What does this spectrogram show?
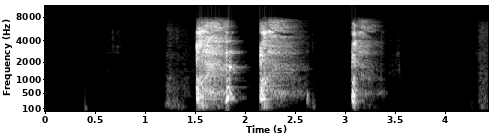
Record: {"three_cough_length": "4.4 s", "three_cough_amplitude": 29914, "three_cough_signal_mean_std_ratio": 0.31, "survey_phase": "beta (2021-08-13 to 2022-03-07)", "age": "18-44", "gender": "Female", "wearing_mask": "No", "symptom_cough_any": true, "symptom_runny_or_blocked_nose": true, "smoker_status": "Never smoked", "respiratory_condition_asthma": true, "respiratory_condition_other": false, "recruitment_source": "REACT", "submission_delay": "1 day", "covid_test_result": "Negative", "covid_test_method": "RT-qPCR"}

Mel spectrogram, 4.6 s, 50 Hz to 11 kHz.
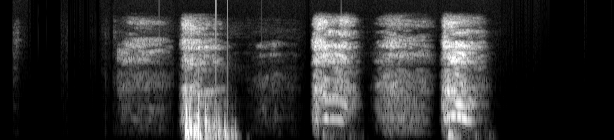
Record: {"exhalation_length": "4.6 s", "exhalation_amplitude": 27081, "exhalation_signal_mean_std_ratio": 0.25, "survey_phase": "alpha (2021-03-01 to 2021-08-12)", "age": "18-44", "gender": "Male", "wearing_mask": "No", "symptom_none": true, "smoker_status": "Never smoked", "respiratory_condition_asthma": false, "respiratory_condition_other": false, "recruitment_source": "REACT", "submission_delay": "1 day", "covid_test_result": "Negative", "covid_test_method": "RT-qPCR"}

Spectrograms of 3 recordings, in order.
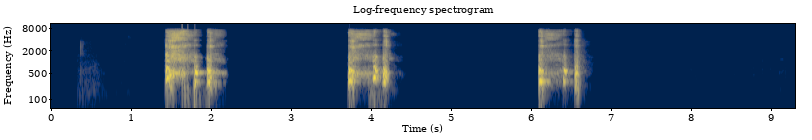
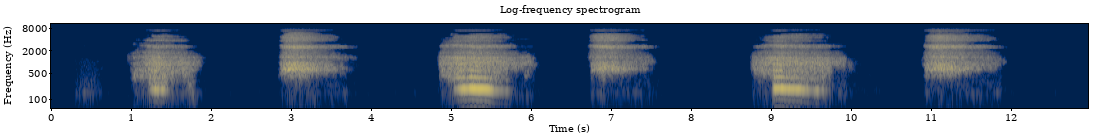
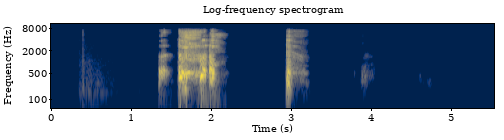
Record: {"three_cough_length": "9.3 s", "three_cough_amplitude": 32768, "three_cough_signal_mean_std_ratio": 0.26, "exhalation_length": "13.0 s", "exhalation_amplitude": 7217, "exhalation_signal_mean_std_ratio": 0.47, "cough_length": "5.5 s", "cough_amplitude": 28596, "cough_signal_mean_std_ratio": 0.25, "survey_phase": "alpha (2021-03-01 to 2021-08-12)", "age": "18-44", "gender": "Female", "wearing_mask": "No", "symptom_cough_any": true, "symptom_fever_high_temperature": true, "smoker_status": "Never smoked", "respiratory_condition_asthma": false, "respiratory_condition_other": false, "recruitment_source": "Test and Trace", "submission_delay": "1 day", "covid_test_result": "Positive", "covid_test_method": "LFT"}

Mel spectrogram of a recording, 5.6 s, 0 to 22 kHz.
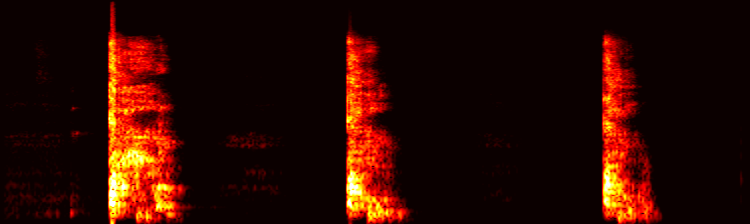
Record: {"three_cough_length": "5.6 s", "three_cough_amplitude": 32768, "three_cough_signal_mean_std_ratio": 0.28, "survey_phase": "beta (2021-08-13 to 2022-03-07)", "age": "45-64", "gender": "Female", "wearing_mask": "No", "symptom_none": true, "smoker_status": "Never smoked", "respiratory_condition_asthma": false, "respiratory_condition_other": false, "recruitment_source": "REACT", "submission_delay": "2 days", "covid_test_result": "Negative", "covid_test_method": "RT-qPCR"}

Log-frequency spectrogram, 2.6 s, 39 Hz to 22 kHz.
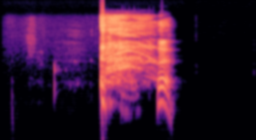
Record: {"cough_length": "2.6 s", "cough_amplitude": 32767, "cough_signal_mean_std_ratio": 0.38, "survey_phase": "beta (2021-08-13 to 2022-03-07)", "age": "18-44", "gender": "Male", "wearing_mask": "No", "symptom_none": true, "smoker_status": "Ex-smoker", "respiratory_condition_asthma": false, "respiratory_condition_other": false, "recruitment_source": "REACT", "submission_delay": "4 days", "covid_test_result": "Negative", "covid_test_method": "RT-qPCR", "influenza_a_test_result": "Negative", "influenza_b_test_result": "Negative"}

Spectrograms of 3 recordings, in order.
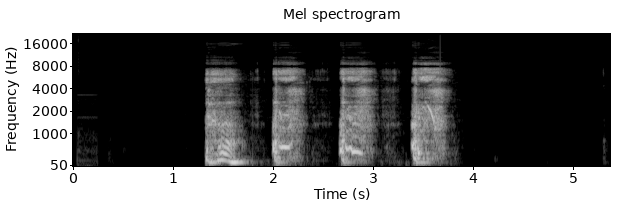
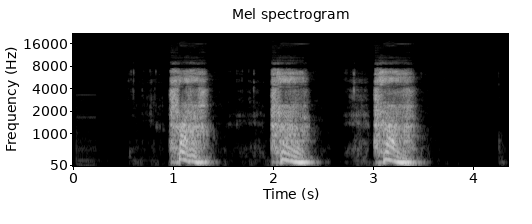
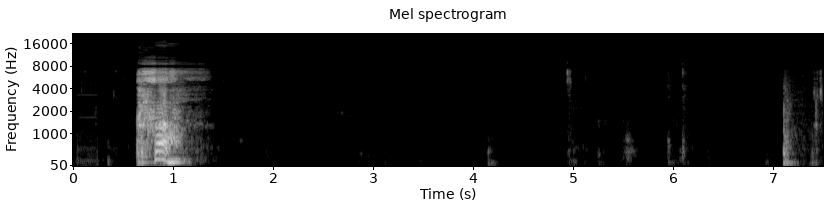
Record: {"three_cough_length": "5.4 s", "three_cough_amplitude": 29102, "three_cough_signal_mean_std_ratio": 0.41, "exhalation_length": "4.4 s", "exhalation_amplitude": 30553, "exhalation_signal_mean_std_ratio": 0.45, "cough_length": "7.5 s", "cough_amplitude": 29521, "cough_signal_mean_std_ratio": 0.19, "survey_phase": "beta (2021-08-13 to 2022-03-07)", "age": "65+", "gender": "Male", "wearing_mask": "No", "symptom_none": true, "smoker_status": "Ex-smoker", "respiratory_condition_asthma": false, "respiratory_condition_other": true, "recruitment_source": "REACT", "submission_delay": "2 days", "covid_test_result": "Negative", "covid_test_method": "RT-qPCR"}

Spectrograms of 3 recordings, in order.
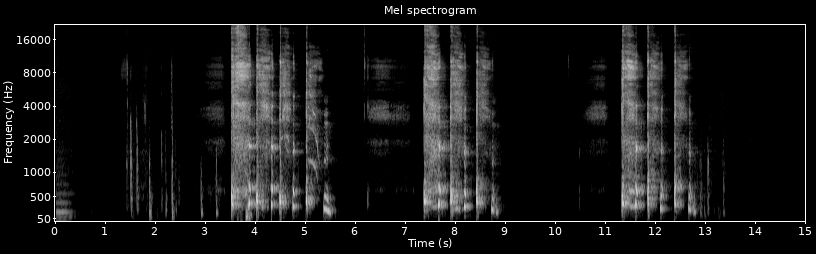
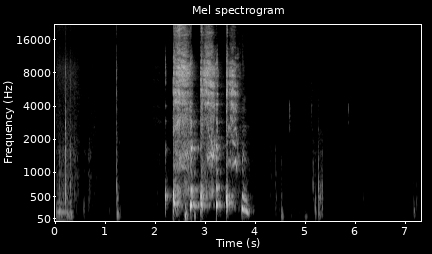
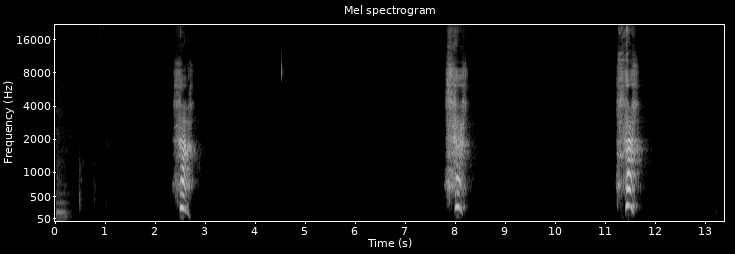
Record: {"three_cough_length": "15.0 s", "three_cough_amplitude": 32768, "three_cough_signal_mean_std_ratio": 0.36, "cough_length": "7.3 s", "cough_amplitude": 32768, "cough_signal_mean_std_ratio": 0.33, "exhalation_length": "13.4 s", "exhalation_amplitude": 28810, "exhalation_signal_mean_std_ratio": 0.22, "survey_phase": "alpha (2021-03-01 to 2021-08-12)", "age": "45-64", "gender": "Female", "wearing_mask": "No", "symptom_none": true, "smoker_status": "Never smoked", "respiratory_condition_asthma": false, "respiratory_condition_other": false, "recruitment_source": "REACT", "submission_delay": "6 days", "covid_test_result": "Negative", "covid_test_method": "RT-qPCR"}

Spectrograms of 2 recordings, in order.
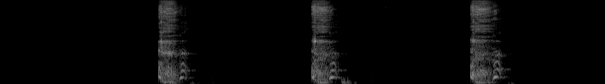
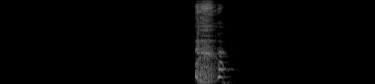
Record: {"three_cough_length": "6.1 s", "three_cough_amplitude": 5862, "three_cough_signal_mean_std_ratio": 0.29, "cough_length": "3.8 s", "cough_amplitude": 4931, "cough_signal_mean_std_ratio": 0.21, "survey_phase": "beta (2021-08-13 to 2022-03-07)", "age": "45-64", "gender": "Female", "wearing_mask": "No", "symptom_cough_any": true, "symptom_sore_throat": true, "smoker_status": "Never smoked", "respiratory_condition_asthma": false, "respiratory_condition_other": false, "recruitment_source": "REACT", "submission_delay": "2 days", "covid_test_result": "Negative", "covid_test_method": "RT-qPCR", "influenza_a_test_result": "Unknown/Void", "influenza_b_test_result": "Unknown/Void"}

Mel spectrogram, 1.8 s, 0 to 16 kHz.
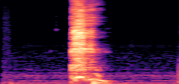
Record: {"cough_length": "1.8 s", "cough_amplitude": 2631, "cough_signal_mean_std_ratio": 0.33, "survey_phase": "beta (2021-08-13 to 2022-03-07)", "age": "45-64", "gender": "Female", "wearing_mask": "No", "symptom_none": true, "smoker_status": "Never smoked", "respiratory_condition_asthma": false, "respiratory_condition_other": false, "recruitment_source": "REACT", "submission_delay": "3 days", "covid_test_result": "Negative", "covid_test_method": "RT-qPCR", "influenza_a_test_result": "Negative", "influenza_b_test_result": "Negative"}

